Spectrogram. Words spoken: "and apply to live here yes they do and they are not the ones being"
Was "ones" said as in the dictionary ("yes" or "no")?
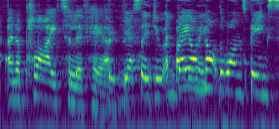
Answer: yes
